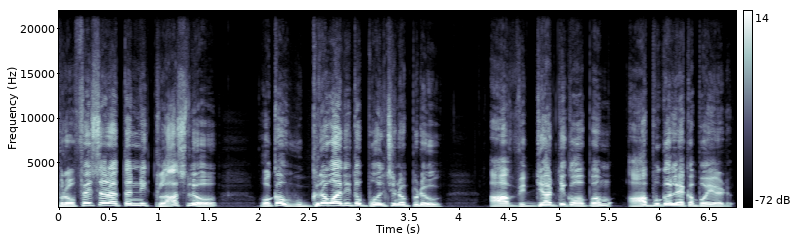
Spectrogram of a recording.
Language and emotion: Telugu, angry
